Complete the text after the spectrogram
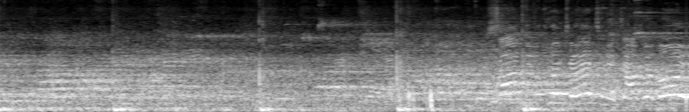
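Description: A basketball bounces with dull thumps on a wooden floor in an echoing hall.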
